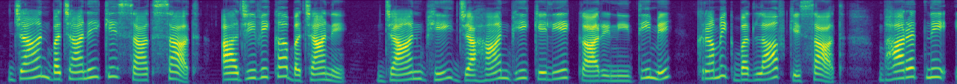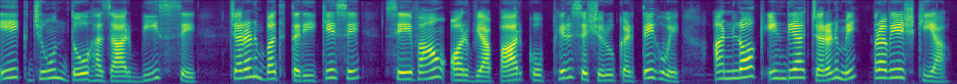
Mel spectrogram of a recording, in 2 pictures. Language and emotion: Hindi, neutral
